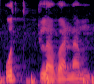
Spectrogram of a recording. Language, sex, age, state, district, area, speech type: Sanskrit, male, 30-45, Tamil Nadu, Chennai, urban, read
